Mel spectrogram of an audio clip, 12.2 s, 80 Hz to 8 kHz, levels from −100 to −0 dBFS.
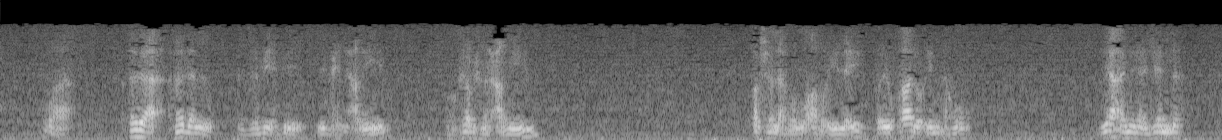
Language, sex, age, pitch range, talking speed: Arabic, male, 50-69, 105-125 Hz, 75 wpm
